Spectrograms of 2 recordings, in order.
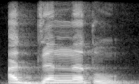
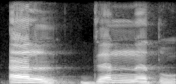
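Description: First: The l merges into a doubled j sound. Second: The l is clearly pronounced before the j. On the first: The speaker calls it wrong. "enggak boleh" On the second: The speaker calls it right. "Harus dibaca dengan jelas terang benderang alnya"

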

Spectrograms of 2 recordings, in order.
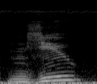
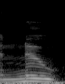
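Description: First: It is said in a British accent. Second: It is said in an American accent. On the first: "для британців це" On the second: "для американців це"

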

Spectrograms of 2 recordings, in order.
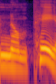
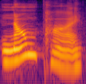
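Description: First: The word ends with a 'pee' sound. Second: The word ends with a 'pie' sound.

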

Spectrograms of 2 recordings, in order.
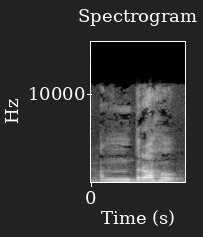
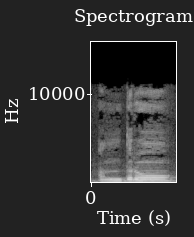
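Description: First: The word ends with an audible 'hu' sound. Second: The word ends in a nasal 'on' sound. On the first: The speaker calls it right. "ਦੋਵੇਂ ਹਾਹੇ ਬੋਲਨੇ ਆ।" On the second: The speaker calls it wrong. "ਅੰਦਰੋਂ ਹੂੜਾ ਨਹੀਂ ਲਾ ਦੇਣਾ, ਹਾਹਾ ਹੈ।"

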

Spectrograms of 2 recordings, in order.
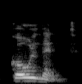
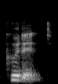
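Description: First: The first vowel is long, like in 'gold'. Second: The first vowel is short, like in 'good'. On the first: The speaker calls it wrong. "no cold o coldent" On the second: The speaker calls it right. "es could or couldn't"

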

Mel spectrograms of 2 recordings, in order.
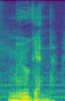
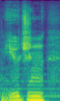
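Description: First: It is said with a Japanese-style pronunciation. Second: It is said with an English-style pronunciation. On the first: The speaker calls it right. "it's actually a Japanese word meaning infinite and is correctly pronounced Mugen" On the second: The speaker calls it wrong. "many tend to pronounce it Mugen, and I did too in the past"

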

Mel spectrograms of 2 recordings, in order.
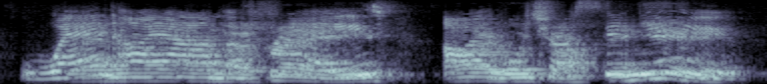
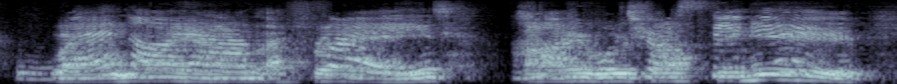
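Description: First: It is said faster still. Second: It is said a little faster.

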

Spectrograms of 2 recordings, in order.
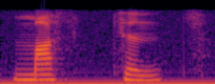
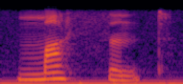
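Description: First: The T after the S is clearly pronounced. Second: The T after the S is silent. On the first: The speaker calls it wrong. "not mustn't" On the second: The speaker calls it right. "we don't utter T. We pronounce it as mustn't"

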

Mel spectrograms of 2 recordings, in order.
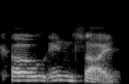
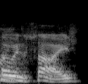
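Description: First: It is split into two parts, co and inside. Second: It is said smoothly as one word. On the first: The speaker calls it right. "Two words, yeah. Co dash inside" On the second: The speaker calls it wrong. "Not coincide"

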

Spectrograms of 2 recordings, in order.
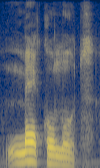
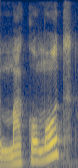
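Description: First: The first vowel sounds like 'e'. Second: The first vowel sounds like 'a'. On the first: The speaker calls it right. "а мекомот" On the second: The speaker calls it wrong. "я произношу не макомот"

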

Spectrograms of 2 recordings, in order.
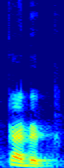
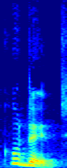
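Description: First: The first vowel sounds like 'cat'. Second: The first vowel sounds like 'cut'. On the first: The speaker calls it wrong. "हम इसे बोलते हैं कैडेट" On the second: The speaker calls it right. "इसका सही pronunciation होता है कुडेट"

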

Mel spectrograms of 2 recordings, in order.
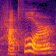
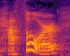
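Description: First: The middle is a separate t and h. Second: The middle is a single th sound. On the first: The speaker calls it right. "it is pronounced Hathor, because ancient Egyptians don't have the th sound" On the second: The speaker calls it wrong. "instead of pronouncing it Hathor, as I had done my entire life"

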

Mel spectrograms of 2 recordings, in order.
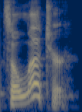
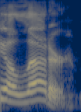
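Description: First: The middle consonant is a crisp hard T. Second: The middle consonant is a soft D sound. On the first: It is said so listeners get the spelling. "if I'm saying it on a podcast and somebody has to get to the URL" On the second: It is casual everyday speech. "To you personally"

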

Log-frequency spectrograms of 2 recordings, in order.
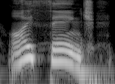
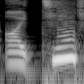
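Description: First: The th is a soft dental hiss. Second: The th is replaced by a different sound. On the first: The speaker calls it right. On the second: The speaker calls it wrong.

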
